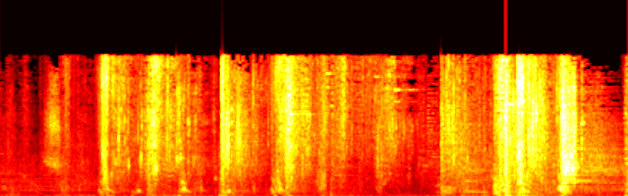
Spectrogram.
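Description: A blade swishes and strikes with sharp metallic hits.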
